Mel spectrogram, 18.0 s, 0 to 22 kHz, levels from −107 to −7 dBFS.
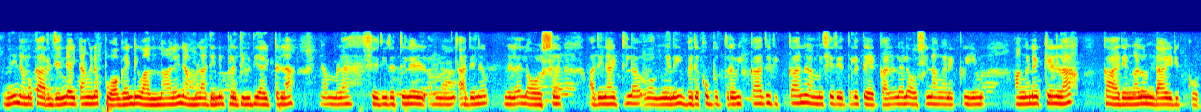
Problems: none marked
